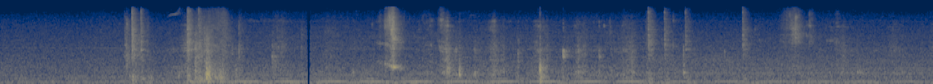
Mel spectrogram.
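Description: Irregular light clicks and knocks from cut Asian pear pieces being handled on a wooden cutting board, starting about two seconds in. The loudest is a longer crisp burst about three seconds in. A faint low hum pulses steadily underneath.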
